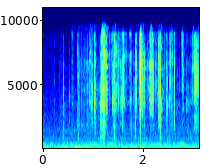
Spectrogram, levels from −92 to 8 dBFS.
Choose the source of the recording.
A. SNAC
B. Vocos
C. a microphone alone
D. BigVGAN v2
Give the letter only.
C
